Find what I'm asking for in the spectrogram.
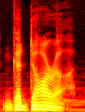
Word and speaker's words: Gadara: Joe Shackleman said, as the creature and Shackleman slowly backed away from each other, the monster made a three-syllable growling noise that sounded like Gadara, with the emphasis on the second syllable.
